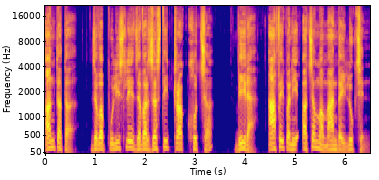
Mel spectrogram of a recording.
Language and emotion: Nepali, neutral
